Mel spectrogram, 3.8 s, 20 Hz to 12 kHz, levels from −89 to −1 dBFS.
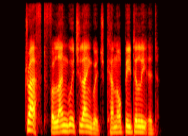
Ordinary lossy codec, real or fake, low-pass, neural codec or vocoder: none; fake; 10.8 kHz; codec, 16 kHz in and 24 kHz out, 0.9 kbps, LongCat-Audio-Codec, four codebook decoder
